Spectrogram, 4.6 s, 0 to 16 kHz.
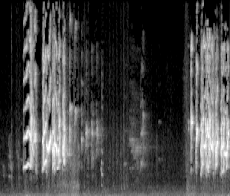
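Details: Fischer's lovebird chick about 15 days old, captive-bred from lutino and pastel blue birds; two loud harsh buzzing bursts of rapid chirps separated by a fading trill and near silence.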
